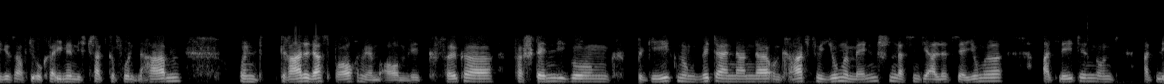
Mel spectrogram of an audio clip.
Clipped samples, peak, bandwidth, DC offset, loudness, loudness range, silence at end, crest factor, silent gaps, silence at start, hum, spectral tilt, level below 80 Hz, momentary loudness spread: under 0.1%; -8 dBFS; 6.8 kHz; under 0.1%; -29 LUFS; 4 LU; 0 s; 20 dB; none; 0 s; none; -8.5 dB/octave; -72 dBFS; 11 LU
